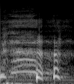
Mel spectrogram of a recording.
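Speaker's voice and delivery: squeaky burst of laughter; high giggle at herself. Real, not acted. Laughs at name.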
